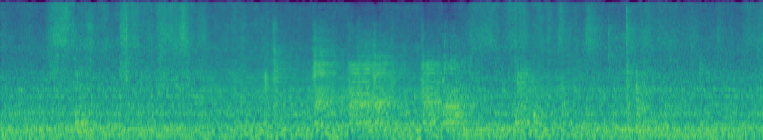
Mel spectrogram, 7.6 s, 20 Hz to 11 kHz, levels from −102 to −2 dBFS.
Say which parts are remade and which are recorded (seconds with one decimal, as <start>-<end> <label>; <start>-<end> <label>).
0.0-2.0 recorded; 2.0-4.4 remade; 4.4-5.2 recorded; 5.2-5.8 remade; 5.8-7.6 recorded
